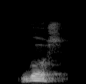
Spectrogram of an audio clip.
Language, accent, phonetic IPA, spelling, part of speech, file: Catalan, Valencia, [ˈɡos], gos, noun, LL-Q7026 (cat)-gos.wav
- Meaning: 1. dog 2. a lazy man 3. laziness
